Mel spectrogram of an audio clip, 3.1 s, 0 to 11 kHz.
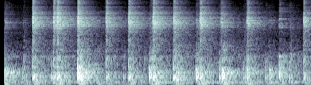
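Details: LG refrigerator model LSXC22396S compressor: sharp, uneven tapping knocks about twice a second while the fridge is stationary, though this noise is supposed to occur only when moving it; abnormal compressor knocking, cause unknown.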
